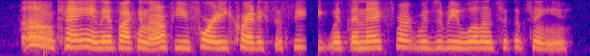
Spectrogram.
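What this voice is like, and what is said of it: Very fast speech. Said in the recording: “you're talking so fast,”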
